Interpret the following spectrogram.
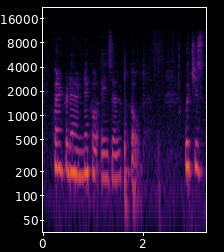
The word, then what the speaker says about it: quinacridone: into this quinacridone i'm gonna say it right quinacridone nickel azo gold which is it's like a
